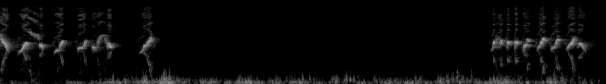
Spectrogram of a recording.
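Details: Greater green leafbird from Banyuwangi, described as a rare native bird singing energetically: bursts of sweet, rapid chirping notes near the top of the range, a quiet pause with low rumbling, then another run of warbled notes.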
